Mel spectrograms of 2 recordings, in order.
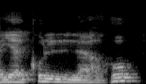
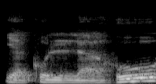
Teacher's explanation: Yakullahu desak ikki harf bo'ladi. Demak, ikki harf miqdorda buni suzish kerak. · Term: vav sag'ira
